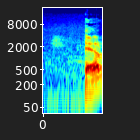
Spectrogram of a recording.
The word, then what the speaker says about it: heir: Heir means Anandaravagashi. That's a wrong usage. The pronunciation is heir, so we have to use an. H is silent in that.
